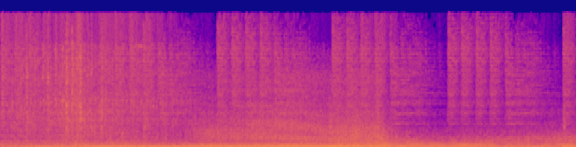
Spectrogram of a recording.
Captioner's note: car engines revving; suspenseful music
